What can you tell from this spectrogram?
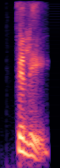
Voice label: "Philly", Indian; Dictionary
